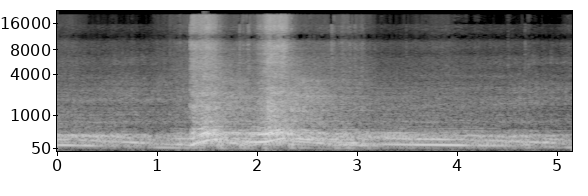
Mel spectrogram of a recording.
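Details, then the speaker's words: 2000HP twin-turbo Lamborghini with Comp Turbo turbos, before heat cycling, bearings possibly tight: two quick rising revs over steady idle, settling back with no rattle; sounds good. "I mean, it sounds good."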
